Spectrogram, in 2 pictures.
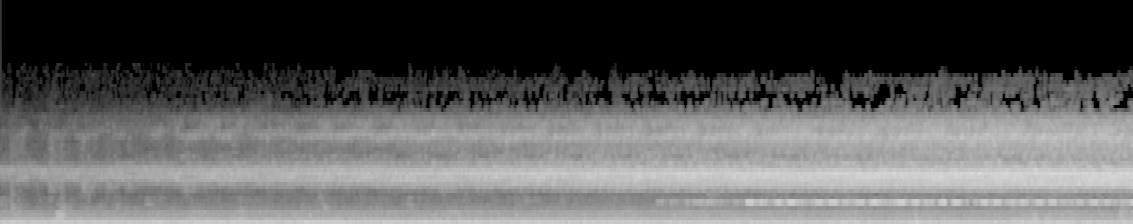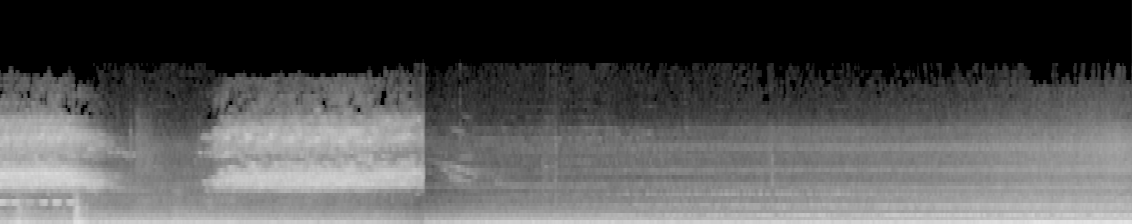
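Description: GWR Hitachi Intercity Express Train running into the platform, its rumble growing louder as the carriages draw alongside. A high steady hiss rides over it and cuts off suddenly about two-thirds of the way through. There is a sharp click about halfway, and a faint steady whine in the last few seconds.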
